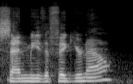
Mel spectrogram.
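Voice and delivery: ordinary talk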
